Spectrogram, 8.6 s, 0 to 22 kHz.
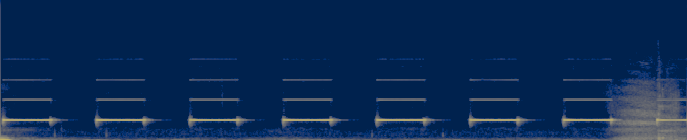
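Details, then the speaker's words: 2010 Kenworth T370 diesel truck, key on, engine off: steady unchanging high-pitched beep about every 1.25 seconds; cab warning buzzer sounding. "I'm going shut that damn beeper off"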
